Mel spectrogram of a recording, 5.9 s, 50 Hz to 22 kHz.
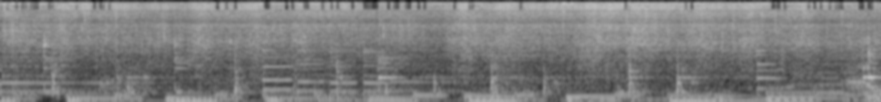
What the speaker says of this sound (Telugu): కరివేపాకు కూడా వేసి ఒక 10 నిమిషాలు వేయించిన తర్వాత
